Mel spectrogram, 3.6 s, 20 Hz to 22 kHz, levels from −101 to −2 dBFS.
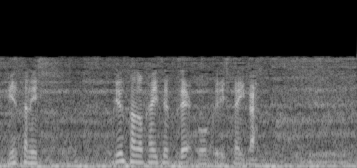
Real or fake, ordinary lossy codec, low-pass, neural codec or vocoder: fake; MP3, 32 kbps; 5.4 kHz; codec, 16 kHz, 8 kbps, FreqCodec, larger model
